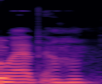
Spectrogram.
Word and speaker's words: Moab: The monolith, of course, shows up near, how's it pronounced? Moab, I believe? Moab, Moab, okay.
